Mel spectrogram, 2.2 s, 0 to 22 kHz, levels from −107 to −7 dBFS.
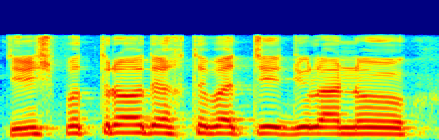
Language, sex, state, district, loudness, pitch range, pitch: Bengali, male, Assam, Hailakandi, -14 LUFS, 185-205 Hz, 190 Hz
